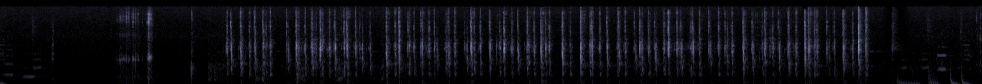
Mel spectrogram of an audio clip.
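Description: Crunching of a bite of batter-fried coconut flesh being chewed close to a clip-on mic: a rapid run of crisp crackles from about two seconds in, stopping shortly before the end.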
